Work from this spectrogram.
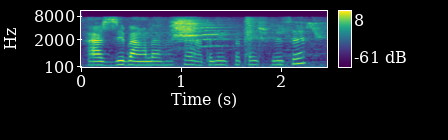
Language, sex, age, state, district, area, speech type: Bengali, female, 18-30, West Bengal, Uttar Dinajpur, urban, spontaneous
